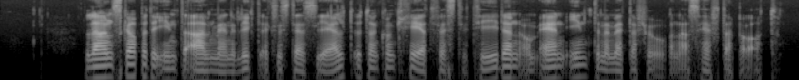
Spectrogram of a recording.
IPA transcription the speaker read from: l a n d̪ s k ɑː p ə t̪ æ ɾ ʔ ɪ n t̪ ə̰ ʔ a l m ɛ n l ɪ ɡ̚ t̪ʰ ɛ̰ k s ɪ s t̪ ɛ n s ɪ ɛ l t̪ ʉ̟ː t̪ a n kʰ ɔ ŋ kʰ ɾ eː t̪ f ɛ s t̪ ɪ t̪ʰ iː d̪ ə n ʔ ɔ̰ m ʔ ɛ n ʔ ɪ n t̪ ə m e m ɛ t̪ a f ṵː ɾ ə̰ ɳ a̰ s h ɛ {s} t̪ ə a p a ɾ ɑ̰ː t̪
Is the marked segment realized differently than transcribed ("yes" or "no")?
yes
